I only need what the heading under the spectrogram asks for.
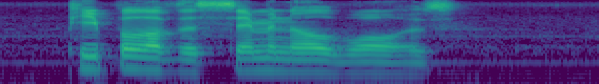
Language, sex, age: English, male, 19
